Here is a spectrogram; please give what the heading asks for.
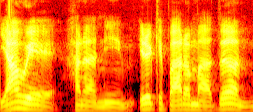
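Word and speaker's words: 야훼: 하나님의 이름이 무엇이냐 하면 여호와 뭐 여의도에 계신 목사님은 평생의 야외 야외 그 동네 야외 그랬는데 어 이상하다 생각하시면 안되구요 원래 제 발음이 그게 좀 더 정확합니다 이 야외 하나님 이렇게 바람 하던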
